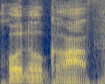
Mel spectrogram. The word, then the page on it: chronographe: IPA: /kʁɔ.nɔ.ɡʁaf/; French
